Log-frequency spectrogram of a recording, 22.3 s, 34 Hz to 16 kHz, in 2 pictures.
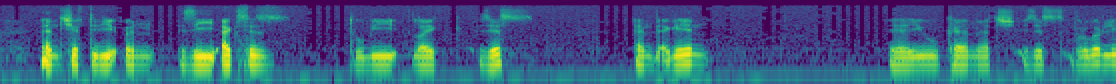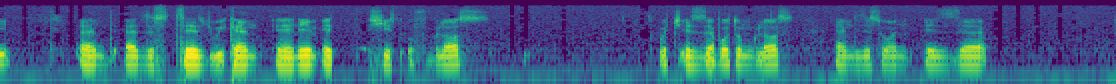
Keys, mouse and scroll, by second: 0.6 shift+d, 2.3 g, 4.7 z, 5.4 Tab, 6.6-7.9 drag, 9.3-10.3 drag, 10.0 z, 10.3 Tab, 12.3-14.0 drag, 14.7 s, 16.0-18.0 drag, 18.2 o, 19.8-21.4 right drag, 21.4-22.3 drag.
